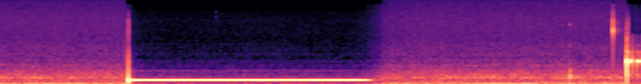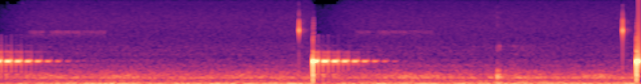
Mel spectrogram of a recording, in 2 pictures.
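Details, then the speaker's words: Role-played ASMR pure-tone hearing beep test through headphones, identifying which ear hears the sound: steady low tone about two seconds, then short faint beeps over a quiet hum. "So, this beep test, there's two different types. So, we have a um every time you hear it, you'll raise your hand."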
